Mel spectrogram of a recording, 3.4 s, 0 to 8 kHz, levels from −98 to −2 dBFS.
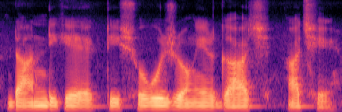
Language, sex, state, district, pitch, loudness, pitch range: Bengali, male, West Bengal, Alipurduar, 85 Hz, -17 LUFS, 85-90 Hz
